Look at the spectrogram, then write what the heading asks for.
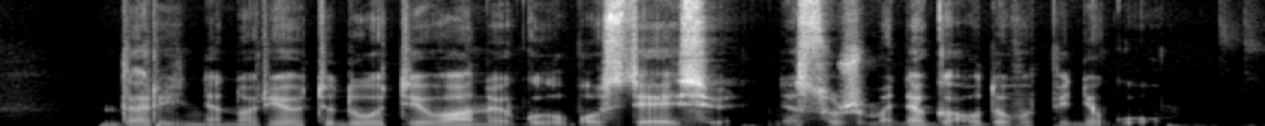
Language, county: Lithuanian, Šiauliai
